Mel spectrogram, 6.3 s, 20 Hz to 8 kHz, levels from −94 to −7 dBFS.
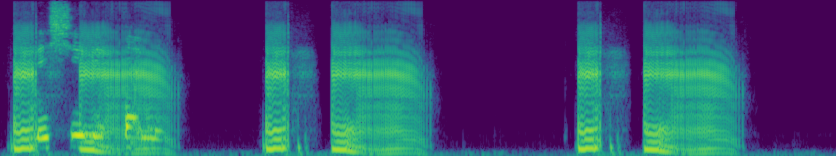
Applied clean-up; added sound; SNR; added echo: neural diffusion model UNIVERSE++.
